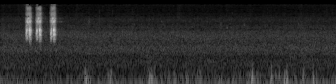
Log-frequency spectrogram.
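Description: A Eurasian magpie gives three harsh, rasping chacks in quick succession, then falls quiet over a low background rumble.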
